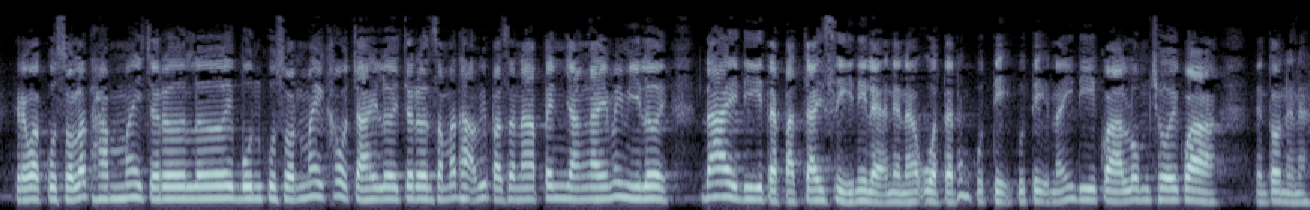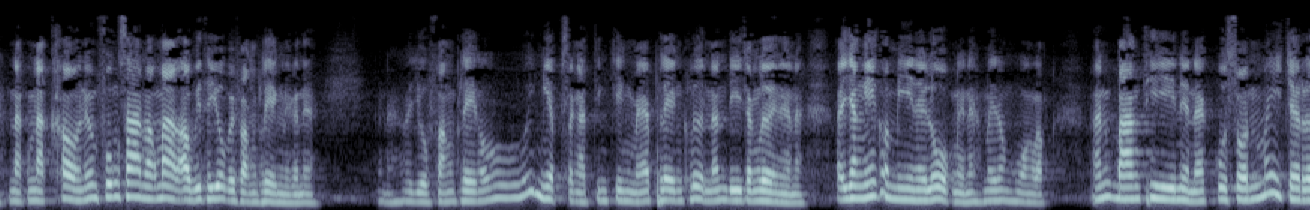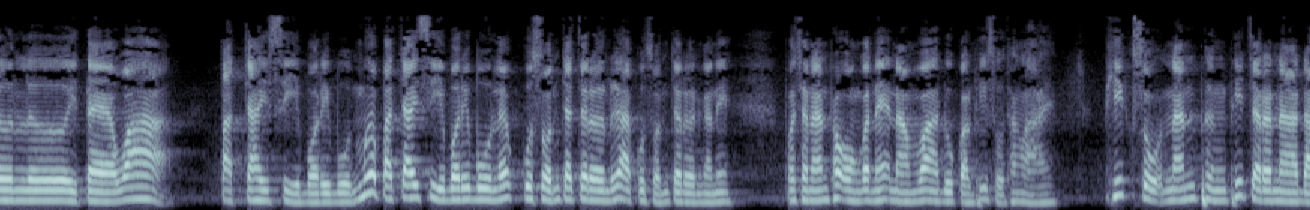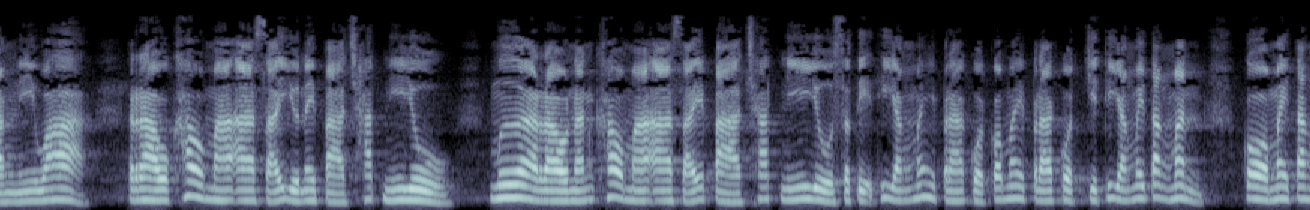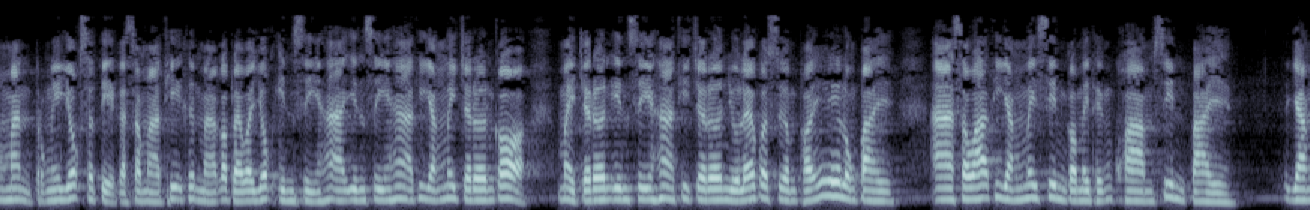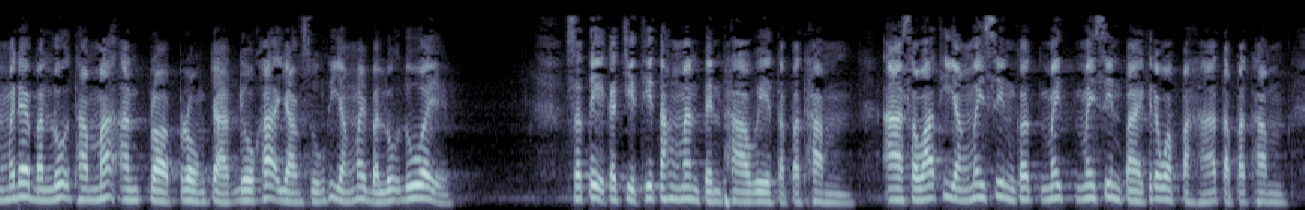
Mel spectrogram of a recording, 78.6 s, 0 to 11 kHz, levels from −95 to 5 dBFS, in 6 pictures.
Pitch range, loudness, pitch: 155-190 Hz, -20 LUFS, 170 Hz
